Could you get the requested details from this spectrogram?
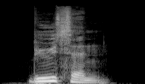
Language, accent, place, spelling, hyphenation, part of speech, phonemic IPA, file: German, Germany, Berlin, büßen, bü‧ßen, verb, /ˈbyːsn̩/, De-büßen.ogg
- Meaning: 1. to pay for, to make amends for 2. to repent, to do penance 3. to fine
